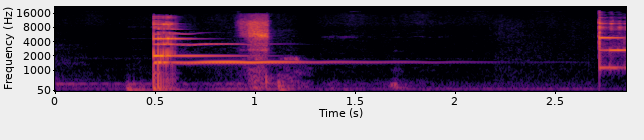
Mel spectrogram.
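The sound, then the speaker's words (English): Glasses clink together in a toast during a drink tasting, three bright taps, the first two about half a second apart, their ringing tone hanging in the air before a final clink. “Well, cheers, man. I got a glass this time.”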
